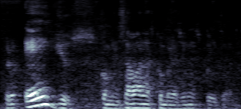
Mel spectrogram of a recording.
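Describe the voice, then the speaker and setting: A man's voice: lowish voice, big pitch swings, a little mellow, a little hiss or hum. Man, thoughtful church talk. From Costa Rica. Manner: thoughtful, pauses and restarts. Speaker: missionary sharing in a Bible study. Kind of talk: reflective group discussion. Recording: roomy recording.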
